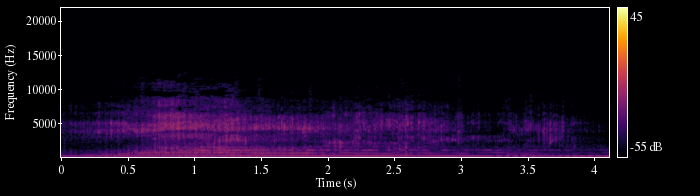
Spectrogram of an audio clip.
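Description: Dark ambient music holding one low sustained drone note, with a swell of hissing noise rising about half a second in and fading near the end.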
